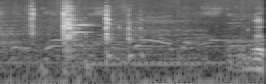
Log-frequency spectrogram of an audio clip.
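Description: A few sharp metallic clinks from a chrome wheel center cap being handled and set down on a bench.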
